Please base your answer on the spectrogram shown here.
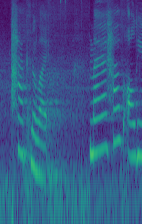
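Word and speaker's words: pachnolite: Pacnolite. Pacnolite. Are there any alternate pronunciations?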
